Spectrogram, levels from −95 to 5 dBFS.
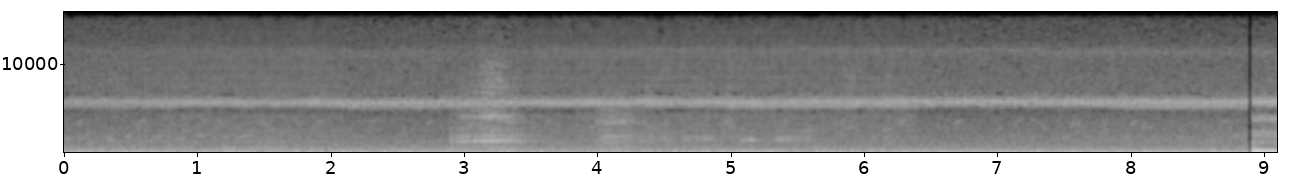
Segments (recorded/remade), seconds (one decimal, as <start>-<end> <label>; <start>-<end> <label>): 0.0-0.7 recorded; 0.7-2.1 remade; 2.1-3.5 recorded; 3.5-6.4 remade; 6.4-9.1 recorded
